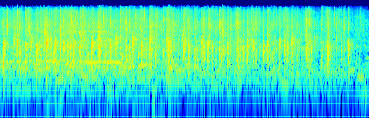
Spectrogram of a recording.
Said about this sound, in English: Please join us in giving a warm round of applause to all of our volunteers.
